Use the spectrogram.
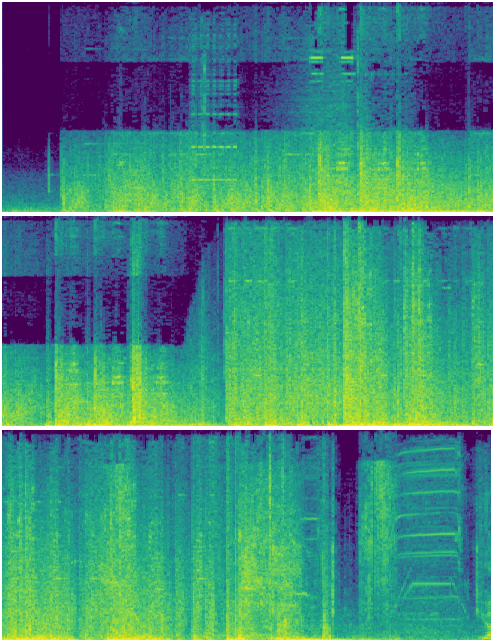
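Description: Gunfire opens up after an order to shoot: after a quiet mechanical opening, dense bursts of shots and rattling volleys crash out repeatedly, loud and close, with metallic clanks between them.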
